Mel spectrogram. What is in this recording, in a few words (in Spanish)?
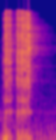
golpearon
